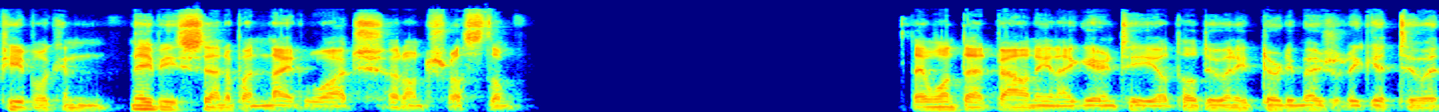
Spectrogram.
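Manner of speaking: loud stage whisper. Warning a companion in character after a fight: loud whisper. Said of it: "say it real loudly in the whispering tone".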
